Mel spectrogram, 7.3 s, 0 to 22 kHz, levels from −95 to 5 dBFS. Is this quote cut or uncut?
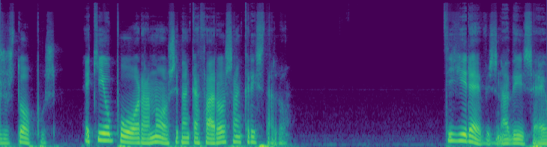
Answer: cut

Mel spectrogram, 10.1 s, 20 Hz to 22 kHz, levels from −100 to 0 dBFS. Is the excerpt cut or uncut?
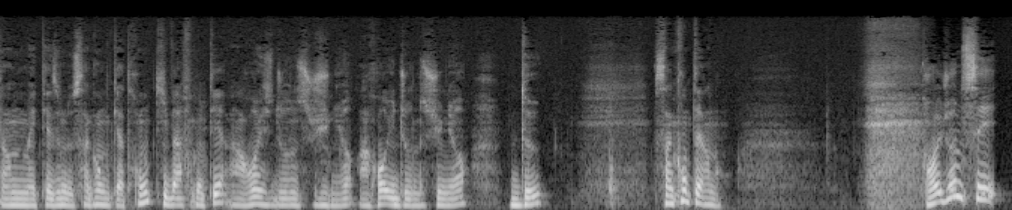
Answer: uncut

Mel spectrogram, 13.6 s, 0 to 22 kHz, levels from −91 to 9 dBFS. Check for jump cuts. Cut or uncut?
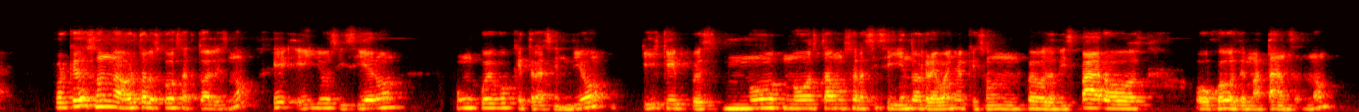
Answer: cut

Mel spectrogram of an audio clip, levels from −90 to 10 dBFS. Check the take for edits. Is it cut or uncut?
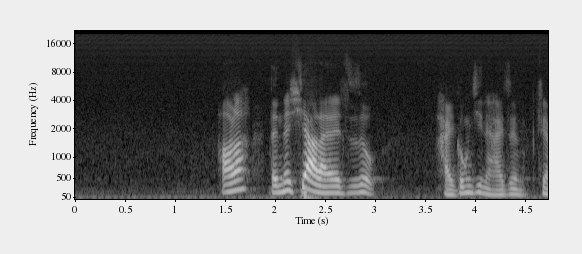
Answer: cut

